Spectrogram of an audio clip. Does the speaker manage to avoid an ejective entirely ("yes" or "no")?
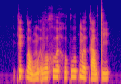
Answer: yes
